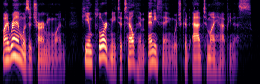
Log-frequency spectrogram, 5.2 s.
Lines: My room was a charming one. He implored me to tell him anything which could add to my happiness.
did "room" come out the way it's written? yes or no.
no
